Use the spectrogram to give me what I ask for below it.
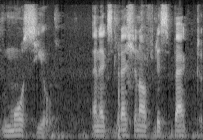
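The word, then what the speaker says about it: monsieur: lot scolded reprimanded mosio this word would be pronounced as mosio an expression of respect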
